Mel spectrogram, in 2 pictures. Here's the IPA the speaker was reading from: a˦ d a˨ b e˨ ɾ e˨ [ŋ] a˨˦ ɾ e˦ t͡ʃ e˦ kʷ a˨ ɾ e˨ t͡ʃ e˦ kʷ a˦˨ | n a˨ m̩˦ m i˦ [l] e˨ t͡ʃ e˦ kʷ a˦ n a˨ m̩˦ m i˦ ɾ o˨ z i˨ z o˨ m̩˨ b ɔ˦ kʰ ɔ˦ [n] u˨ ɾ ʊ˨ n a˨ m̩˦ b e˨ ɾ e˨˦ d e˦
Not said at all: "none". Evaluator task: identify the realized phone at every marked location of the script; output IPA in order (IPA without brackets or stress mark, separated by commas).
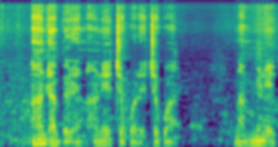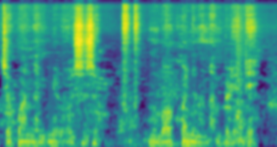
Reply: n, ɾ, ɲ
